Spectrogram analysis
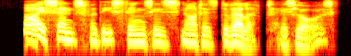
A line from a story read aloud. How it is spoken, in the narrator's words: he said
